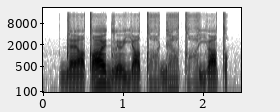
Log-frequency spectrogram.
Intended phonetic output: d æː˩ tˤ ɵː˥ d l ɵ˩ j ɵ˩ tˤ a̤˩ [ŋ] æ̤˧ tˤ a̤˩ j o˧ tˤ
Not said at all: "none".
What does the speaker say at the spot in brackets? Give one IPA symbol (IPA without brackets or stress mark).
ɡ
